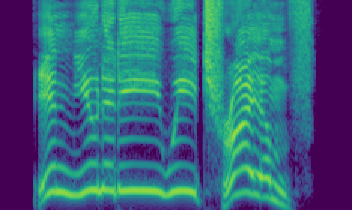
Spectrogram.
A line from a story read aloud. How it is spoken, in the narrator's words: It's a rally cry, like the little California quails are yelling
